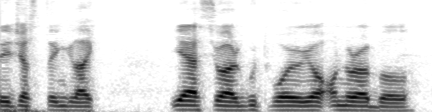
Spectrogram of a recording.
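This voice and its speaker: A fairly low-pitched man with a Czech accent, in dry, close sound with no echo. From Czech Republic. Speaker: streamer. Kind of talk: casual live stream chat. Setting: outdoors. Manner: halting, many fillers.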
